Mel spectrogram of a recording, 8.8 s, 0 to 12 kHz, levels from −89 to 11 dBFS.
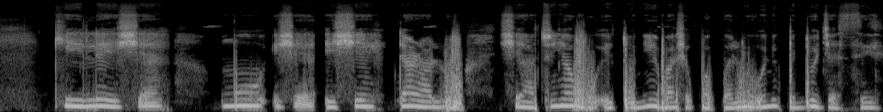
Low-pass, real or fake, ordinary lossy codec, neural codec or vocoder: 10.8 kHz; real; none; none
